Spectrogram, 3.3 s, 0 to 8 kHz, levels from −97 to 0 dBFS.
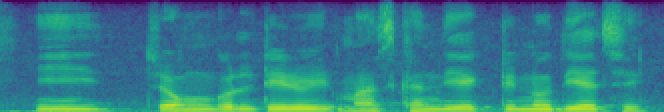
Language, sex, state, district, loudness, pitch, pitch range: Bengali, male, West Bengal, Alipurduar, -17 LUFS, 140 Hz, 135-145 Hz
